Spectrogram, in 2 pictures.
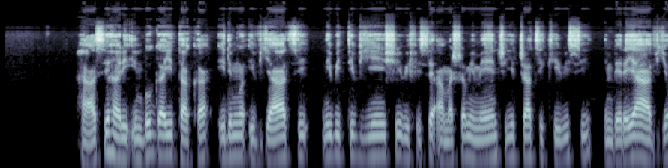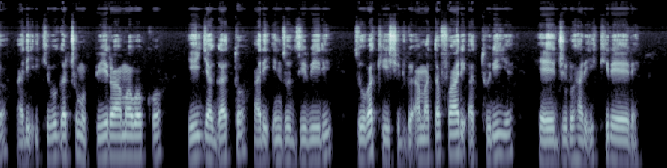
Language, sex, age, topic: Rundi, male, 36-49, education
